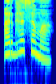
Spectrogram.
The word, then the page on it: ಅರ್ಧಸಮ: kannada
